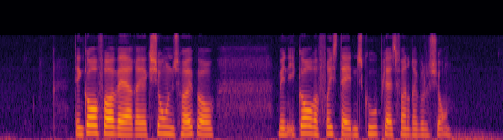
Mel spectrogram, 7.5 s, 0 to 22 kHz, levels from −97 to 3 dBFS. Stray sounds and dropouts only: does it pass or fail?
pass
